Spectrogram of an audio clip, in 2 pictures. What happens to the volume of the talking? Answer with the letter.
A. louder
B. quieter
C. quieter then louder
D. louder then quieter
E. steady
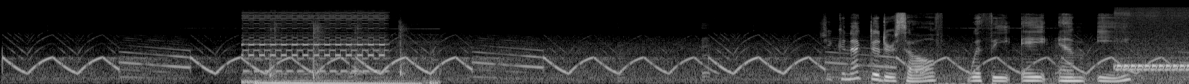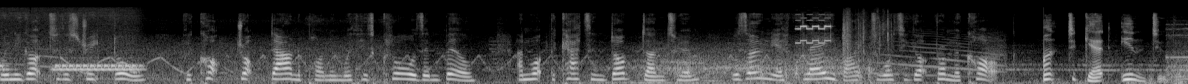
E.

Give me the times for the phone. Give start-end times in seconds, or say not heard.
2.4-4.5, 11.1-13.4, 19.8-20.9.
